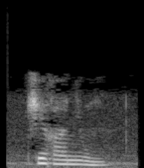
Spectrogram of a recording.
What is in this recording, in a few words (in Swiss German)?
"scheranium", alsace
